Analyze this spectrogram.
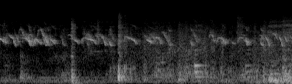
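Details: Chicks three weeks old calling in a brooder: a steady stream of high, wavering peeps overlapping one another, with a few sharp taps and knocks in the background.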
